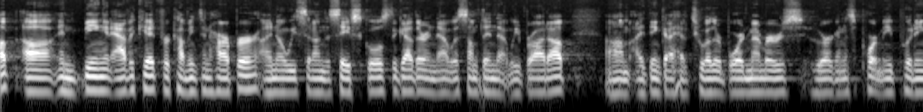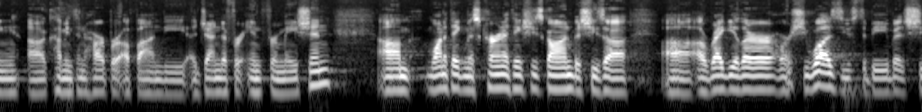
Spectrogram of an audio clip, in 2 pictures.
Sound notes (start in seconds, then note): none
